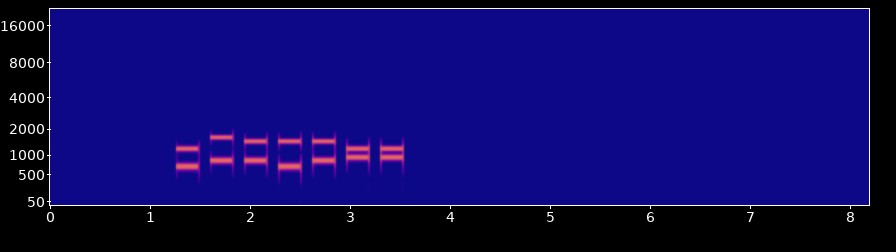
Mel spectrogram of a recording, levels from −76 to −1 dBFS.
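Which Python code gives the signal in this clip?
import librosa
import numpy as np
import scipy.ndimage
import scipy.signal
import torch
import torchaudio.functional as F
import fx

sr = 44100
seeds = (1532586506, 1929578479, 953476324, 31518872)

y = fx.dtmf(sr, digits='1C939**', tone_ms=224, gap_ms=117, level_db=-29.0)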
